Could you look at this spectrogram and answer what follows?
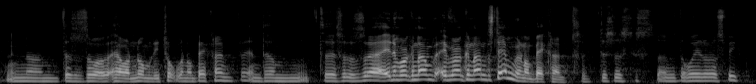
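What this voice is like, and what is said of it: Broad, mumbled New Zealand accent. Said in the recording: “Can you slip into unintelligible Kiwi? ... I can talk into my normal accent ... it's just mumbling ... The New Zealand accent is just mumbling, but it's beautiful mumbling”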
